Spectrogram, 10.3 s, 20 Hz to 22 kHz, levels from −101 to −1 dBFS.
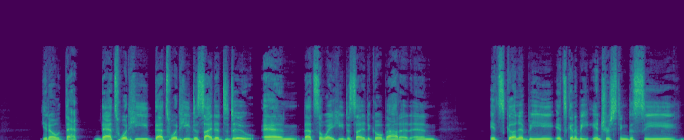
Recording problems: none

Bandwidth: 14.5 kHz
